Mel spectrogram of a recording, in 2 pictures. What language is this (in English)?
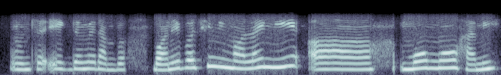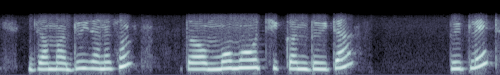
Nepali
